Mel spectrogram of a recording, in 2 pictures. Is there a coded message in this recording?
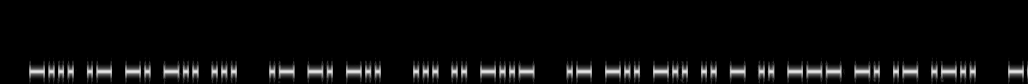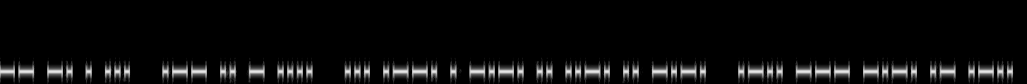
Yes: Morse code from 0.3 to 20.4 s, heard as a keyed tone, about 25 wpm, 600 Hz. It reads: BANDS AND SIX ADDITIONAL ONES WITH SPECIFIC LOCAL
